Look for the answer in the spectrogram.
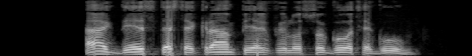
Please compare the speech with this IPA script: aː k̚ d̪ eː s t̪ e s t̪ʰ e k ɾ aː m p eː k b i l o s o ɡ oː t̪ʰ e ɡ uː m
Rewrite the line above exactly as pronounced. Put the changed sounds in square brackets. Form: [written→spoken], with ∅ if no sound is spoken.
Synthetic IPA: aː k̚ d̪ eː s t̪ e s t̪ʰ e k ɾ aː m p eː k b i l o s o ɡ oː t̪ʰ e ɡ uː m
